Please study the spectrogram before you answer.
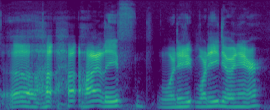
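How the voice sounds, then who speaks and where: A man's voice: on the high side, fairly even intonation, normal speed, pushed and bright, clean tone. A man improvising casually as a player in a tabletop game, sarcastic and incredulous in tone. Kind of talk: casual improvised role-play and chat.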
